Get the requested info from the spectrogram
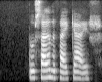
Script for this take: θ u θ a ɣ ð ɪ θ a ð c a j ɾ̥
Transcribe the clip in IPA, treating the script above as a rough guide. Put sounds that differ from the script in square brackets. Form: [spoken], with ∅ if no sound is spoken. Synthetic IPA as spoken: θ u [s] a ɣ ð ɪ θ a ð c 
